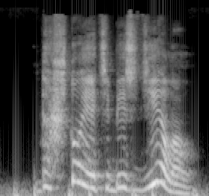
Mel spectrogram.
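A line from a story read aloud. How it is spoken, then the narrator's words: Exhausted old man's groan. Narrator (Russian): измученно простонал старый магистр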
